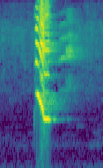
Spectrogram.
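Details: Pet common hill myna uttering a single loud, harsh squawk that sweeps downward and trails off into a short fading tone in a quiet room.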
